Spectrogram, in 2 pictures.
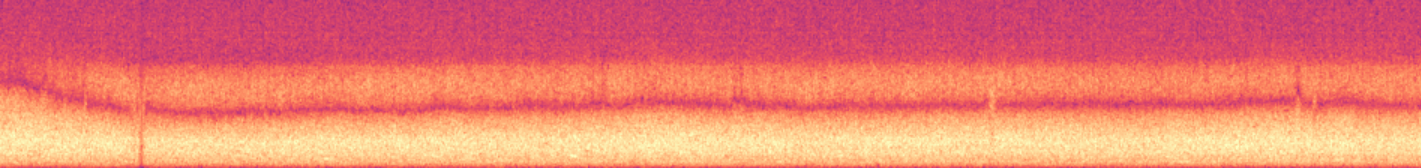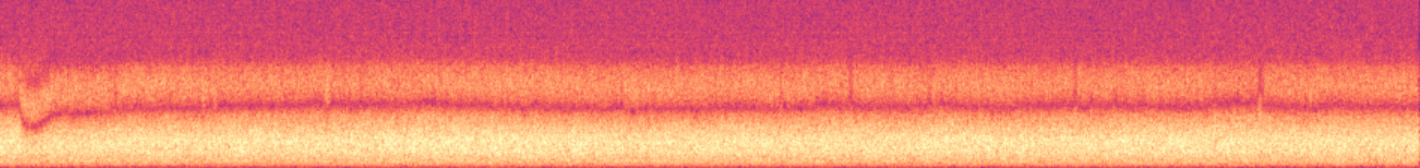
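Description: Whitewater rapid rushing steadily: a constant, loud roar of river water pouring over rocks and through big waves.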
